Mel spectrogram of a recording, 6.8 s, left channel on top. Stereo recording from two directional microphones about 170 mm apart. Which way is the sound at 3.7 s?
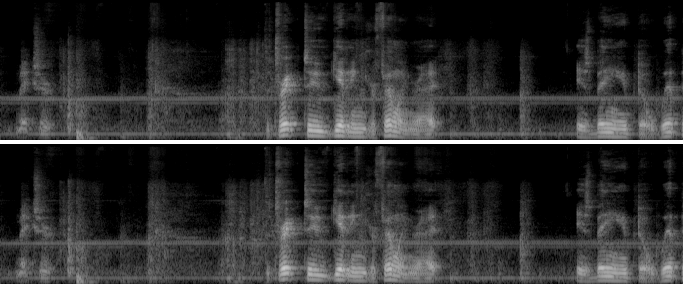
15° left (ahead or behind).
